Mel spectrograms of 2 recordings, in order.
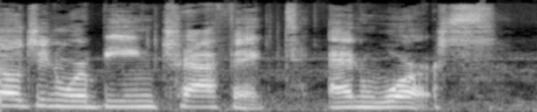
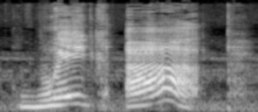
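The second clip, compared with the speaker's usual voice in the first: raised, higher "wake up" to the audience; urgent call; 6 semitones higher than usual. Real, not acted. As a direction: shake them awake with your voice. Urging viewers, raised voice.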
